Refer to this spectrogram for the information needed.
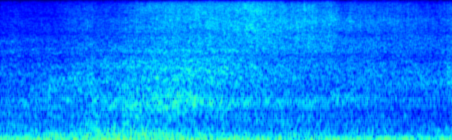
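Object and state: Nothing is struck.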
